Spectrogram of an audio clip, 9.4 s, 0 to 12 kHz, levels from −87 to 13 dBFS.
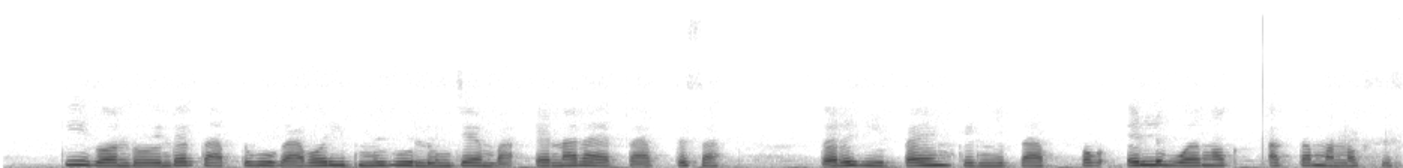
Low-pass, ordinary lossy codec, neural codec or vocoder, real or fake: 10.8 kHz; none; none; real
